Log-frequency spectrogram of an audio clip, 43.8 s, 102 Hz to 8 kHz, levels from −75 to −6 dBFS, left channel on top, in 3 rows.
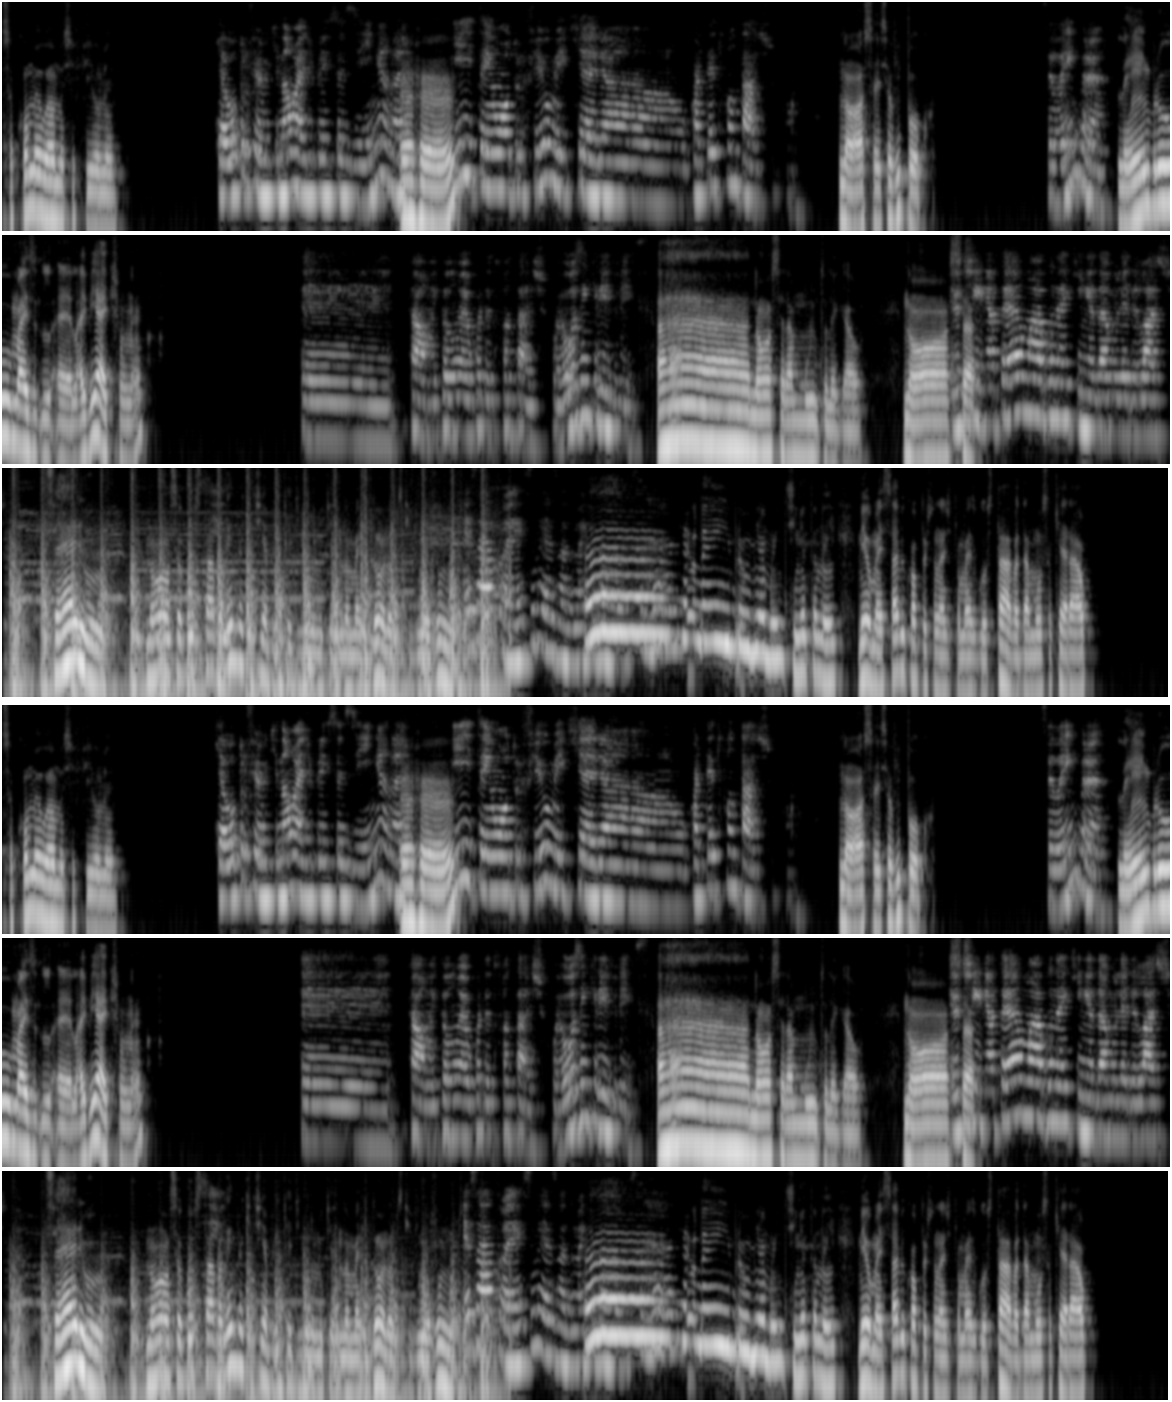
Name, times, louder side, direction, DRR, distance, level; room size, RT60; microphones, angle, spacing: voice 1, 0.0-1.4 5.0-5.7 10.5-11.5 13.9-16.4 22.8-25.3 25.9-26.8 29.8-30.5 31.0-35.0 36.5-39.6 39.9-42.7, equal, ahead, 0.5 m, -24 dB
voice 2, 2.7-5.1 5.6-10.0 13.1-13.8 18.3-22.6 26.4-29.6 31.8-32.1 35.0-37.7 39.1-39.4, equal, 75° right, 2.6 m, -33 dB
sound 1, 29.2-35.6, left 4 dB, 55° left, 0.4 m, -30 dB
7.1 x 6.3 x 3.8 m
head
